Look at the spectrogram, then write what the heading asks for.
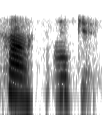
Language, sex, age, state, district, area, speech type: Kannada, female, 45-60, Karnataka, Davanagere, urban, conversation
